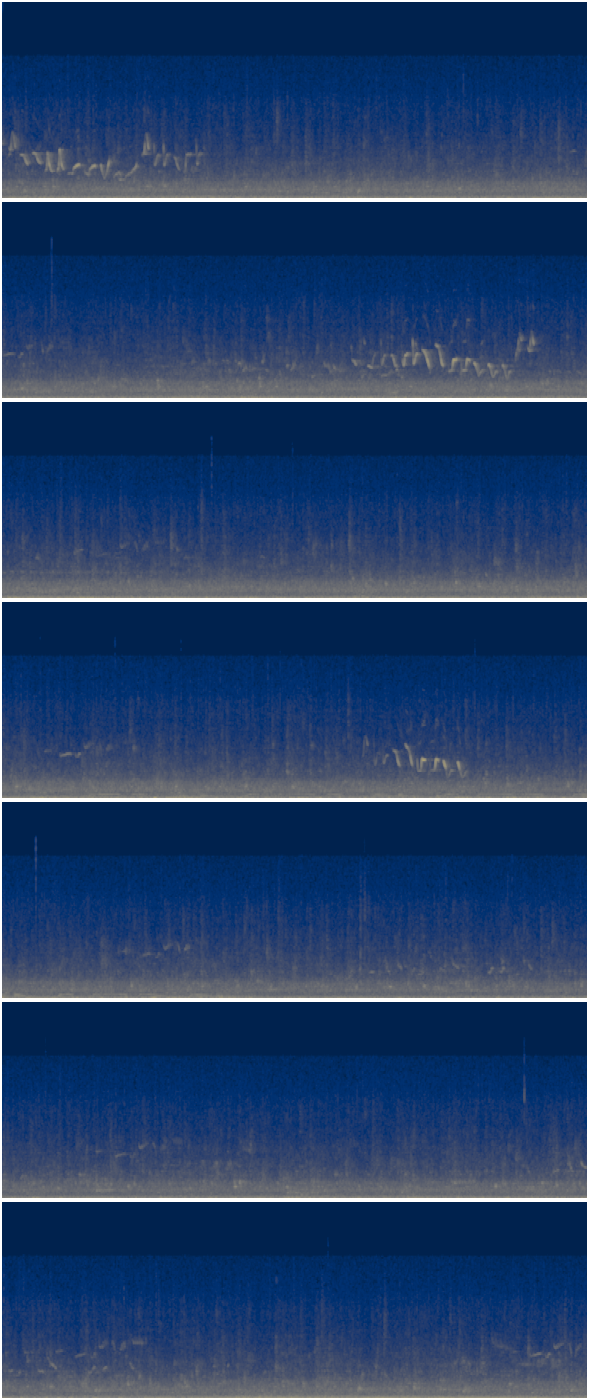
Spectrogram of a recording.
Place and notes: Teatralna, Gorzów Wielkopolski, Polska - Little stream near the Warta river
Little stream near the Warta river.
